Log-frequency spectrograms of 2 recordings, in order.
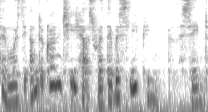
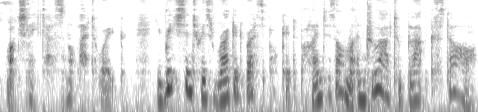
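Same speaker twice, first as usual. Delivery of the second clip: whispered story reading; 3 semitones lower than usual. A narrator's reading. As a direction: read it in a hushed whisper to sleepy children. Whispered bedtime story narration.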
